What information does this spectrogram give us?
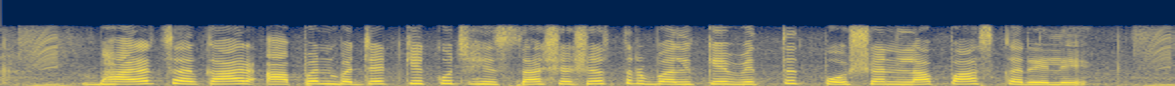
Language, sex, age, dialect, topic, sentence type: Bhojpuri, female, <18, Southern / Standard, banking, statement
